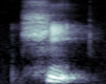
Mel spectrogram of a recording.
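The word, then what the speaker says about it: 四: So 4 in Japanese is yon or shi. Shi is a less commonly used one.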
